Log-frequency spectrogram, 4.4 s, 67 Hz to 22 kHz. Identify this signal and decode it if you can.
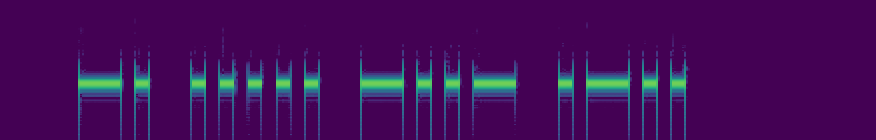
Morse code, heard as a keyed tone, about 17 wpm, 700 Hz. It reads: N5XL
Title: NA SOTA Chaser Callsigns 17wpm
